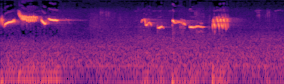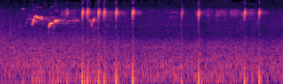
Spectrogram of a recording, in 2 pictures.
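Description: European robins trading high, thin warbled phrases with tumbling trills, separate bursts answering one another a second or so apart, over a quiet background.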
